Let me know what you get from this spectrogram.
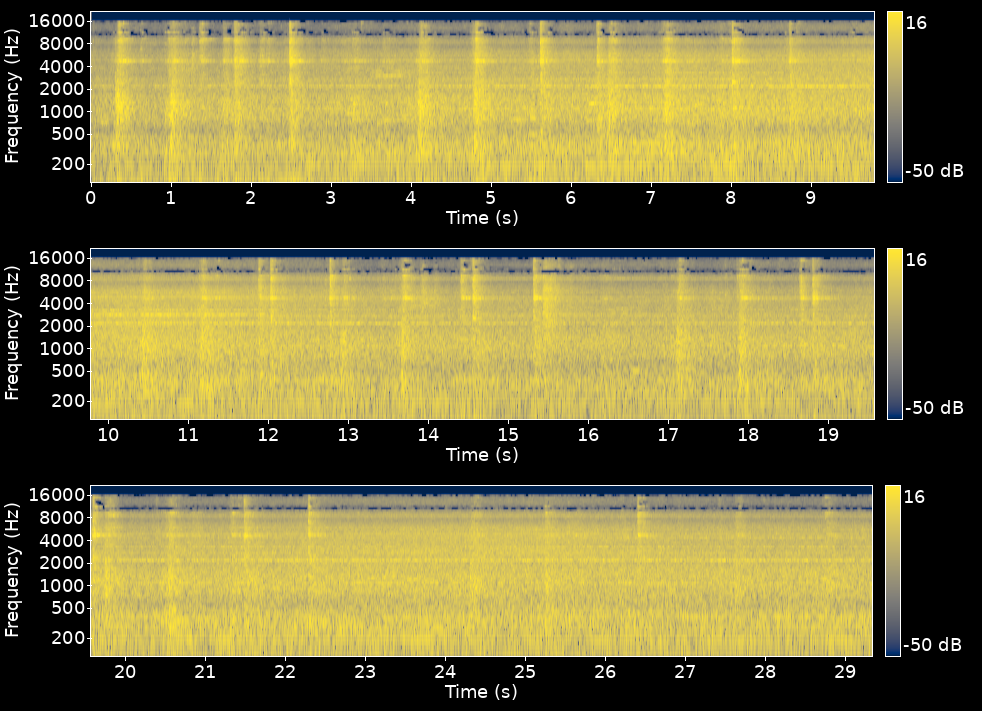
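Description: Vande Bharat Express electric train rolling into a platform, its coaches passing with a steady rumble and hum and the wheels clicking over rail joints. The clicks come less often in the last third.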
